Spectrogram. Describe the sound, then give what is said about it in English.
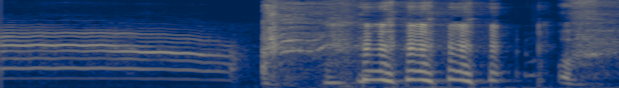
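A cat lets out a loud, drawn-out yowl in several wavering, pulsing bursts, following a brief steady held tone. “I've got to find a cat that makes that massive sound now.”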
